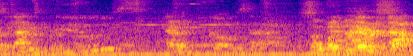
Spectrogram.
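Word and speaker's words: Gueuze: Yeah, so So you got two that's different- goose and Goza. So But And they are that's separate. it. I'm sticking with that. It's That's, Goza.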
